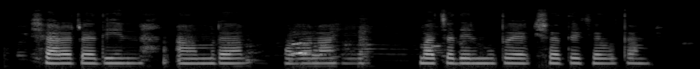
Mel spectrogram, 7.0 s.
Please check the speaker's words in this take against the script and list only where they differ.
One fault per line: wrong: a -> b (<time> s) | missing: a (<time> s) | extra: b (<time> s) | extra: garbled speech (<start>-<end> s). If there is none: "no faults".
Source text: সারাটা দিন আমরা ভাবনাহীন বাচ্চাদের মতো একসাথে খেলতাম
no faults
